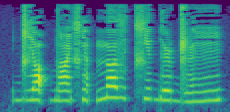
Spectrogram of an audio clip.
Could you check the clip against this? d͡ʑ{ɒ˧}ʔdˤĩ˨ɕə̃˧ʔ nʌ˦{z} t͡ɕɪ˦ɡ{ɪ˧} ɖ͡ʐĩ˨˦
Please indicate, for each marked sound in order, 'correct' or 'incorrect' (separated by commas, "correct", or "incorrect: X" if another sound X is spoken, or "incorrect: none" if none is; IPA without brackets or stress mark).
correct, correct, correct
